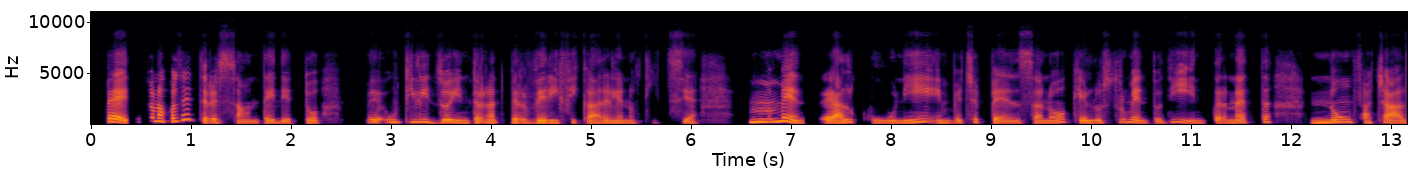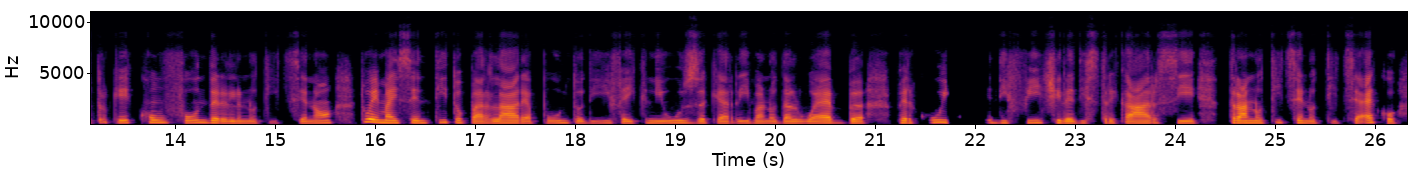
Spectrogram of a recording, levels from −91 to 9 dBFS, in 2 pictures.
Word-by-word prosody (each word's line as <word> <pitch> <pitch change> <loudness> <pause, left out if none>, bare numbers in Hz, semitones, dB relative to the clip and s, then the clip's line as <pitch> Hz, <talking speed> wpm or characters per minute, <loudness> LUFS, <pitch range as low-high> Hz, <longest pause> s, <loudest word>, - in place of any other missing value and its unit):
Beh, - - +7
hai 210 -3 +9
detto 275 +4 -16
una 315 -3 +4
cosa 300 - +2
interessante, 180 - -1
hai 205 - +2
detto: 175 +3 -2 0.5
"Eh 235 -1 +1
utilizzo 235 -2 0
internet 210 0 +2
per 175 -1 +2
verificare 180 -1 +1
le 170 -1 0
notizie". 160 -1 -6 0.5
M 265 +2 +4
mentre 190 - +4
alcuni 200 +3 +1
invece 195 +5 -2
pensano 175 +1 -1
che 190 - +1
lo 195 +2 0
strumento 200 -7 -3
di 205 +3 -4
internet 205 +8 -1 0.4
non 220 +5 +2
faccia 215 0 0
altro 175 +7 -3
che 200 +1 -1
confondere 200 -3 -1
le 160 0 -1
notizie, 160 0 -7
no? 175 +4 -1 0.3
Tu 275 - -1
hai 250 -3 +10
mai 195 -3 +4
sentito 195 +2 -3
parlare 170 0 +3
appunto 175 +2 -5
di 155 +2 -11
fake 160 0 -5
news 170 0 -1
che 165 - -5
arrivano 160 +1 -3
dal 160 0 0
web, 165 +1 +2 0.3
per 180 -3 0
cui 215 +4 -3 0.4
è - - -7
difficile 185 0 -2
districarsi 165 0 0 0.3
tra 180 -3 +7
notizie 185 +3 -2
e - - -4
notizie. 160 +2 -5
Ecco, 210 -5 +2
185 Hz, 130 wpm, -23 LUFS, 165-210 Hz, 0.5 s, hai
